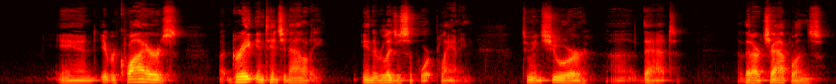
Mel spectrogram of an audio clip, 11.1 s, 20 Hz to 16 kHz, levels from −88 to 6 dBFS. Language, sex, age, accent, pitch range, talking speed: English, male, 50-69, American, 100-115 Hz, 95 wpm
